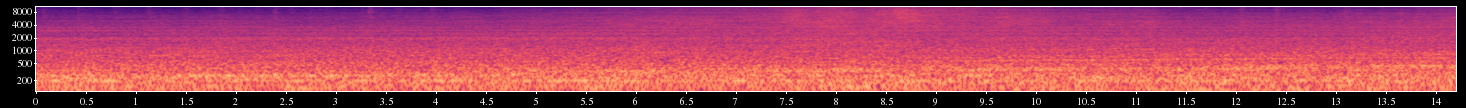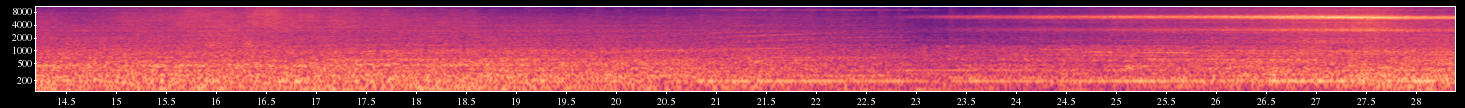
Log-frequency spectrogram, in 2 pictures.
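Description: E7 series Shinkansen train rolling slowly past the platform, with a steady rumble and hum. About three-quarters of the way through a high-pitched squeal comes in and grows louder toward the end.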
